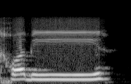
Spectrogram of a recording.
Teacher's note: را کو باریک پڑھیں گے وقف کرتے ہوئے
